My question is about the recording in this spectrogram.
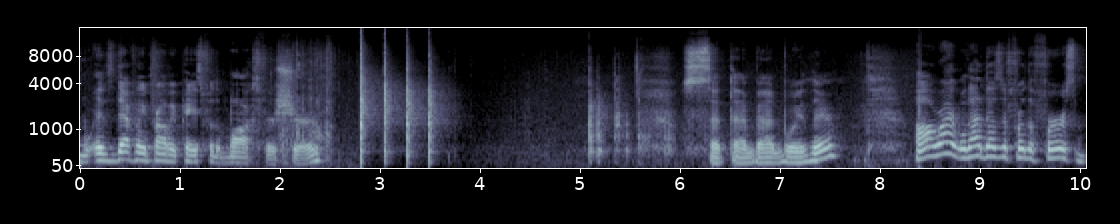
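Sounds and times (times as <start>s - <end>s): plastic sleeve rustling: 1.7s - 2.6s.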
